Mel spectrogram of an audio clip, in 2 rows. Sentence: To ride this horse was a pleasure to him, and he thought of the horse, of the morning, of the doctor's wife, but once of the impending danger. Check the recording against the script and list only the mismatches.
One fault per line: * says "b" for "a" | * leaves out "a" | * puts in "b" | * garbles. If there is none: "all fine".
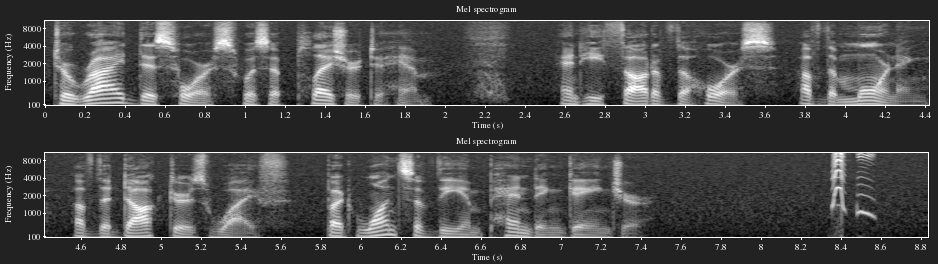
all fine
